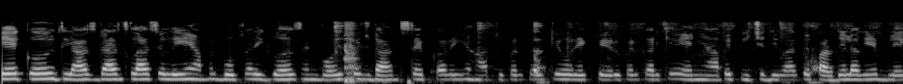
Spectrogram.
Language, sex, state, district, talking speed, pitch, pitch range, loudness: Hindi, female, Bihar, Lakhisarai, 245 wpm, 225 Hz, 220-235 Hz, -25 LUFS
